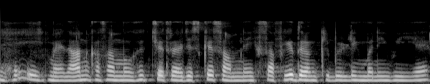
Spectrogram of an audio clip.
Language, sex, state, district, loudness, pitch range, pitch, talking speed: Hindi, female, Uttar Pradesh, Jyotiba Phule Nagar, -17 LUFS, 190-210 Hz, 195 Hz, 250 wpm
